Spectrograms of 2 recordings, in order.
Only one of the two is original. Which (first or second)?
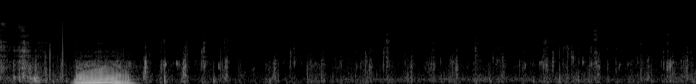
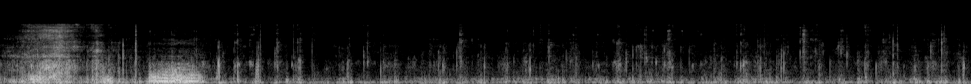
first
